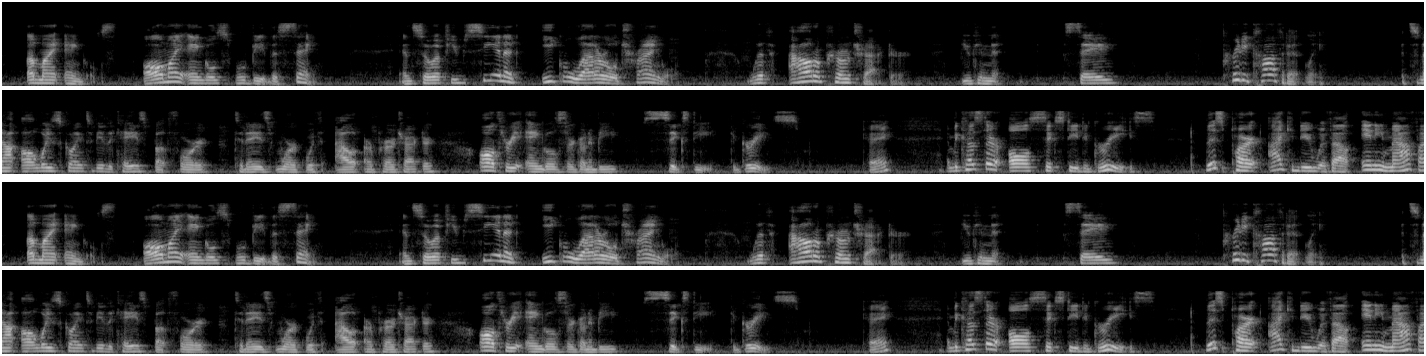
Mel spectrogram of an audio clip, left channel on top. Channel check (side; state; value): both; identical; correlation 1.00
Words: of my angles. All my angles will be the same. And so if you see an equilateral triangle without a protractor, you can say pretty confidently, it's not always going to be the case, but for today's work without our protractor, all three angles are going to be 60 degrees. Okay? And because they're all 60 degrees, this part I can do without any math.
